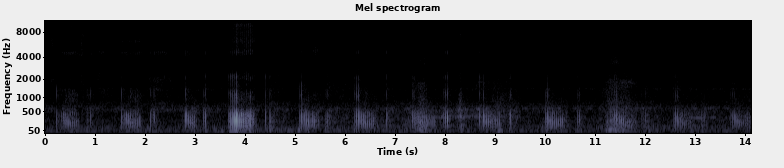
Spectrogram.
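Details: A calico kitten on a couch, being petted and pawing at toys, purrs steadily in low, rumbling pulses that swell and fade with each breath.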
